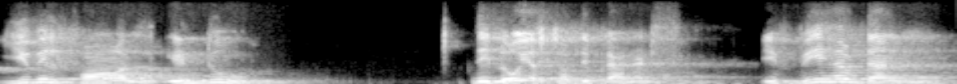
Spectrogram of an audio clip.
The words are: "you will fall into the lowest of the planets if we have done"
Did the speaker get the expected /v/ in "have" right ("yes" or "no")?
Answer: yes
